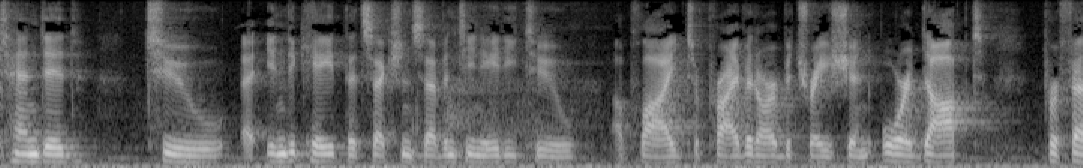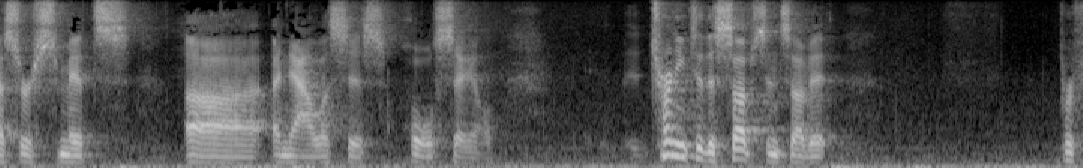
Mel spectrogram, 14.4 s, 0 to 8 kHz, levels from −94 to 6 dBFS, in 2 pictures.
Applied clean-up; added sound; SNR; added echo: none; none; none; none.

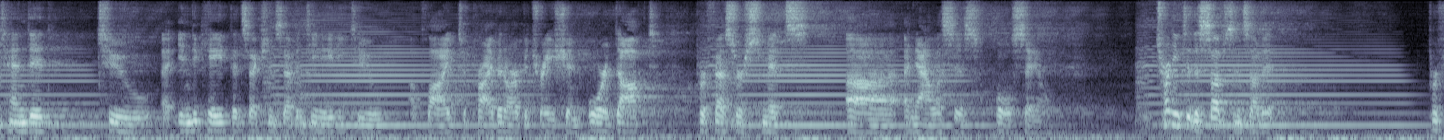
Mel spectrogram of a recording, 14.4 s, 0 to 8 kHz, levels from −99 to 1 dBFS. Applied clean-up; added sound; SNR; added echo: none; Bowed string instrument; 9 dB; reverberation time 2.3 s.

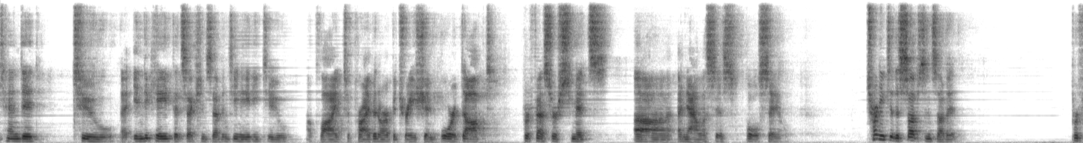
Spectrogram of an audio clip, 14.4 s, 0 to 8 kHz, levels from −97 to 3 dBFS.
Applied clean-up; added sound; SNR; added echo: neural mask model DeepFilterNet 3.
